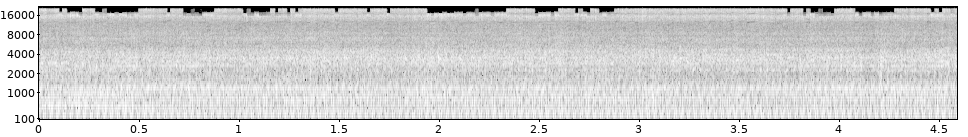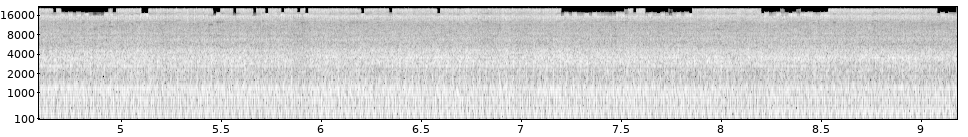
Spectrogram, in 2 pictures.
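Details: 1990s Sears Craftsman 2400 W generator after adding fuel and splashing gas in the carb: fires right up and runs with a steady even hum, no misses or surges, powering a tool; normal running.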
